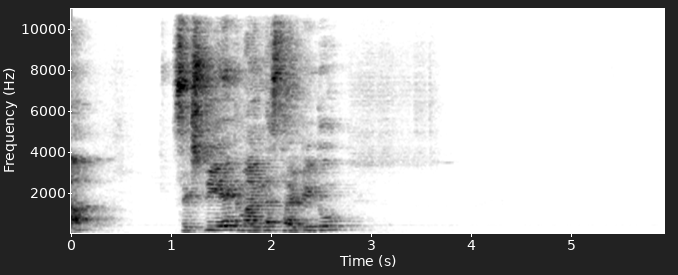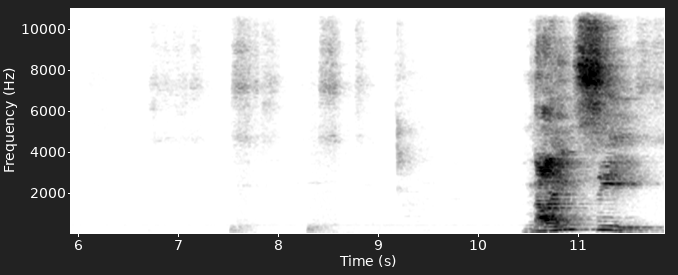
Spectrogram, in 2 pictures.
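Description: A man speaks calmly and clearly into a close microphone.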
